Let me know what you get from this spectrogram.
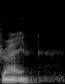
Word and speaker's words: Reyn: Rein or Ryan? – Rein, R-E-Y-N. Geyer. – Interesting. I think that's still Ryan. – Is it Ryan? – I believe it's pronounced Ryan.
